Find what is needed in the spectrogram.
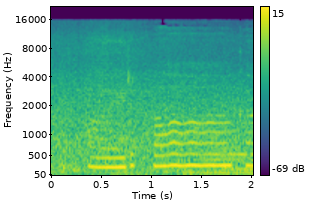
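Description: A woman humming a slow, wordless melody in a few held notes, with a soft steady rumble of sea and wind beneath.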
